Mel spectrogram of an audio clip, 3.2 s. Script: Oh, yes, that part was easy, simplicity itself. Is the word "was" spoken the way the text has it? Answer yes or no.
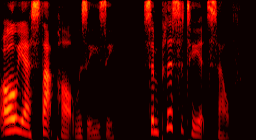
yes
